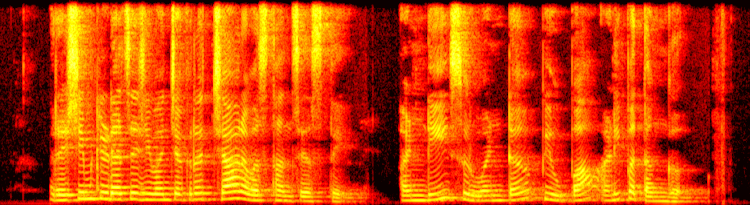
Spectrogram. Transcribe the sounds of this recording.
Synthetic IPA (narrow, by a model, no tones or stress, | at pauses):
ɾeɕimkiɽjat͡sed͡ʑiʋənt͡ɕəkɾət͡ɕaɾəʋəst̪ʰãnt͡seəst̪e | əɳɖiːsuɾʋəɳʈəpiwpaaɽ̃ipət̪əŋɡə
